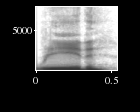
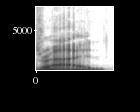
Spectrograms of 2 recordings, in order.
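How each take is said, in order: First: The name has an 'ee' vowel sound. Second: The name has an 'eye' vowel sound. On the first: The speaker calls it wrong. "I've been saying Read" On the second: The speaker calls it right. "So I'm going to now say Elise Ride"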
